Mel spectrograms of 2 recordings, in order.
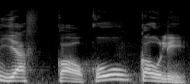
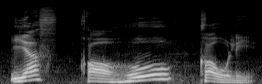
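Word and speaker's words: يفقهوا قولي: uqdatam misisani yafqohu qli yafqohu quli jangan yafqohu Qui itu salah Jadi bacanya yafqohu quli yang artinya rbisrohli sodri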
